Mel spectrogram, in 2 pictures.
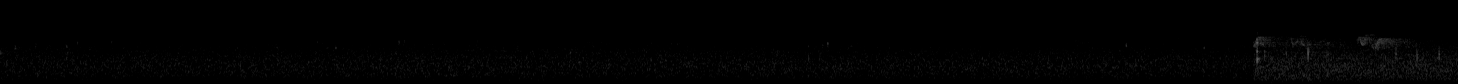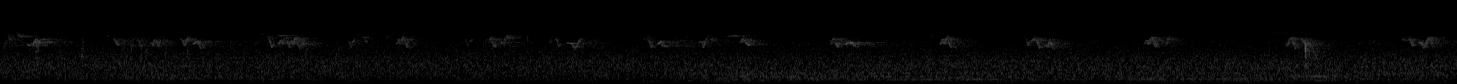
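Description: Faint steady hiss of outdoor trail-camera audio. About halfway through it jumps up and a bird starts calling, short chirps repeated roughly once a second over the hiss.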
